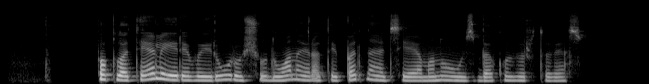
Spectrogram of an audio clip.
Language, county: Lithuanian, Vilnius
